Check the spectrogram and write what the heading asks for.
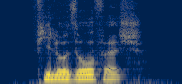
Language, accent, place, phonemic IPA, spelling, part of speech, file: German, Germany, Berlin, /filoˈzoːfɪʃ/, philosophisch, adjective, De-philosophisch.ogg
- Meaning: philosophical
